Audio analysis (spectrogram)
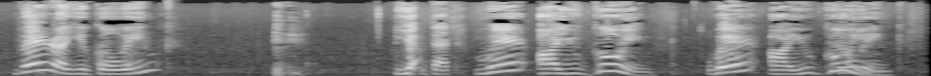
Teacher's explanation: Notice, where are you going? It's always rising.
